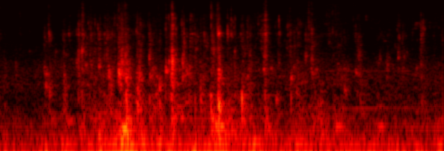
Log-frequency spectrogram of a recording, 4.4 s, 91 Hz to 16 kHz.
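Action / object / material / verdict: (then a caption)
shake / fiberglass boat hull compartment / fiberglass / wet. Water trapped between the stringers of an old Aquasport 196 fiberglass skiff hull sloshes as the hull is moved, giving irregular low, muffled gurgles and splashes. Drilling access holes confirms water was trapped in the compartment, and it is siphoned out.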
